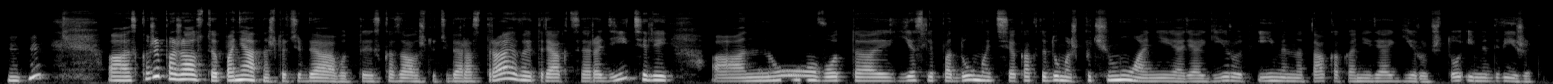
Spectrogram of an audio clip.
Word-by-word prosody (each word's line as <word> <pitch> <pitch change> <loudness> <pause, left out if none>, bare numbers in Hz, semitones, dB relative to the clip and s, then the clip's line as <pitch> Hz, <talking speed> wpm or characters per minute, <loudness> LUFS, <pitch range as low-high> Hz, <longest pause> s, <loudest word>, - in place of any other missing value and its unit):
Мгм. 185 - +1 0.6
А, 185 0 +4
скажи, 265 - +4
пожалуйста, 230 - +6
понятно, 190 -1 +5
что 150 +1 -5
тебя, 155 0 0
вот 135 -1 -7
ты 145 0 -4
сказала, 145 0 -3
что 130 0 -13
тебя 140 +3 -4
расстраивает 190 - +2
реакция 160 -1 -3
родителей, 200 - +1 0.3
а, 155 +1 -3
но 170 +3 0 0.4
вот, 180 0 -2
э, 170 -1 0
если 185 +2 -2
подумать, 180 +2 0
э, 160 - -1
как 180 0 -6
ты 180 - -1
думаешь, 175 -4 0
почему 200 +2 +4
они 150 -1 -4
реагируют 145 +4 -5
именно 165 -3 -4
так, 150 +1 -8
как 150 -1 -13
они 145 0 -6
реагируют? 145 -3 -7
Что 165 +8 -5
ими 175 -3 -4
движет? 150 -5 -8
165 Hz, 140 wpm, -20 LUFS, 150-185 Hz, 0.6 s, пожалуйста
